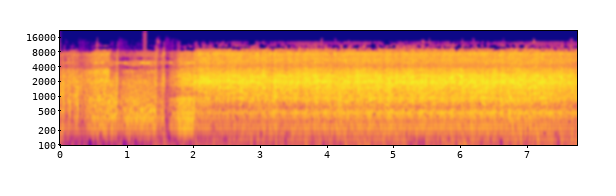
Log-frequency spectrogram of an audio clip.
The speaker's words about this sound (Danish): Ja, det I kan høre her, det er simpelthen en, en, en, en, en mm. altså et, et, et maskingevær eller noget anti-luftværn eller noget, den slags, Præcis. som uh, simpelthen bare blæser skud ud øh, hvad hedder det nu, efter en flyver i luften.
